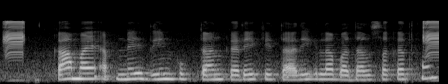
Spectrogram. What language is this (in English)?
Chhattisgarhi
